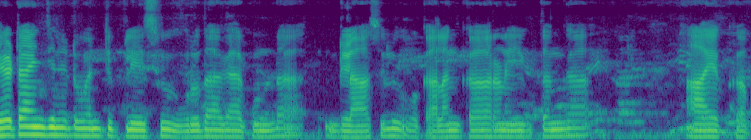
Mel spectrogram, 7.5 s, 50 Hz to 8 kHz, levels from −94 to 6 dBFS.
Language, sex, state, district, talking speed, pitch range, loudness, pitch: Telugu, male, Telangana, Nalgonda, 65 wpm, 130-150 Hz, -19 LUFS, 135 Hz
